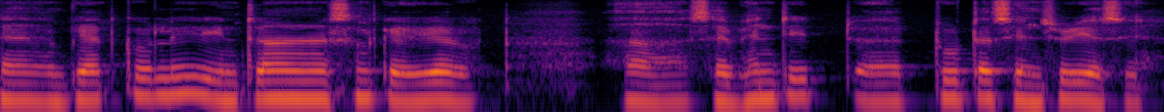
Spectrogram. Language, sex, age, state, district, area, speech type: Assamese, male, 18-30, Assam, Charaideo, rural, spontaneous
